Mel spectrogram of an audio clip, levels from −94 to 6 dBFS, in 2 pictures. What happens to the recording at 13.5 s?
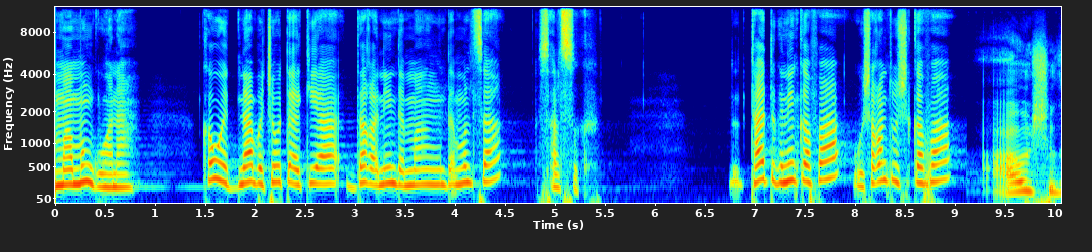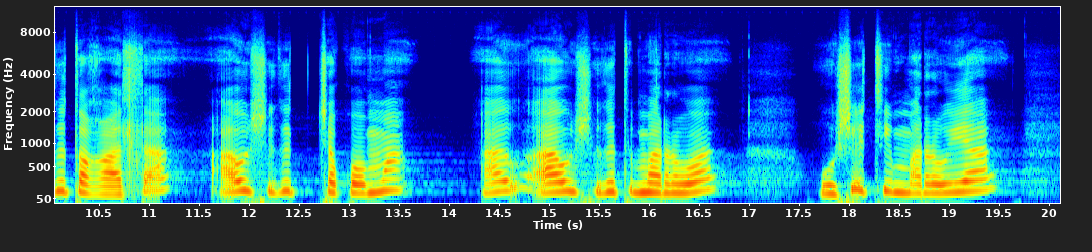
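At 13.5 s you're in the middle of a wrong sample rate stretch that runs from 9.11 s to the end at 20.11 s. Audio recorded at 48 kHz is being played at 24 kHz with no conversion, so the speech drags at half speed and drops a full octave, sounding low and sluggish.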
